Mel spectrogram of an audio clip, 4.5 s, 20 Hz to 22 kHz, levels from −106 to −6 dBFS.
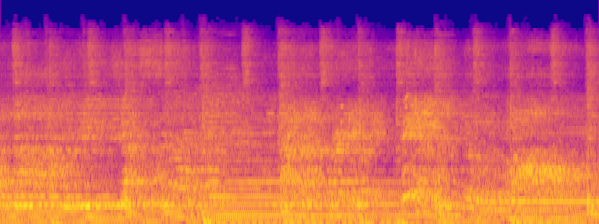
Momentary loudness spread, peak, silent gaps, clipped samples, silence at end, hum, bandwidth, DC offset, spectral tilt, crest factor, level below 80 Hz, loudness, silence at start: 3 LU; -4 dBFS; none; under 0.1%; 0 s; none; 13.5 kHz; under 0.1%; -5.5 dB/octave; 14 dB; -30 dBFS; -18 LUFS; 0 s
